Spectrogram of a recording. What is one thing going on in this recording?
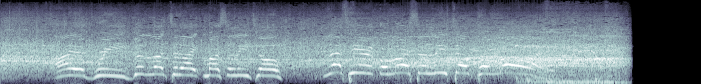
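An audience cheers in a large hall.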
